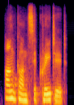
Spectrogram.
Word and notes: unconsecrated: Indian

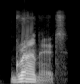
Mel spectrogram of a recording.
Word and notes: granite: British English

